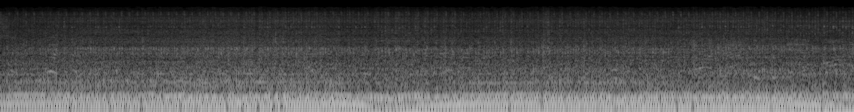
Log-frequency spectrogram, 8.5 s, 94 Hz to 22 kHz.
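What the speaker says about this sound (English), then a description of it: "Crank this baby up. Gotta love it. Corvair 140, four primary carburetors." A Corvair 140 engine with four primary carburetors in a Fitch Sprint idles loud and close, a steady low rumble with slight uneven pulsing and no clear revs.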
